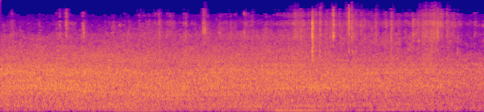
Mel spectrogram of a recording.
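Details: Steady broadband roar of road traffic fills the whole stretch, with no clear animal calls standing out.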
